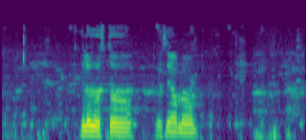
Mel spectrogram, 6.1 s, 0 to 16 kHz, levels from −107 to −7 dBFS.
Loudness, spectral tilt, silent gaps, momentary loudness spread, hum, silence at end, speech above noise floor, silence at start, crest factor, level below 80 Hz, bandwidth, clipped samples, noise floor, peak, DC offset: -21 LUFS; -8 dB/octave; none; 26 LU; none; 0.35 s; 40 dB; 1.6 s; 20 dB; -54 dBFS; 7.8 kHz; under 0.1%; -61 dBFS; -6 dBFS; under 0.1%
